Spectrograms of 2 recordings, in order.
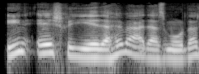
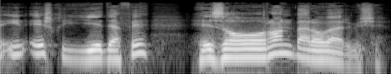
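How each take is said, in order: First: Said in the usual way. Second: Slowed down, leaning on «عشق» and «هزاران», louder on the second line; slow emphatic repeat. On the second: Real, not acted. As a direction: drag each word out to stress how much it grows. Same phrase repeated for emphasis. (آهسته و با تأکید، «هزاران» بلندتر)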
